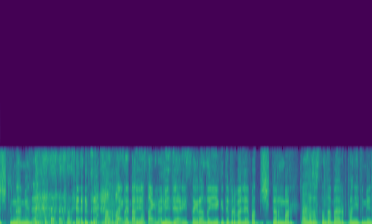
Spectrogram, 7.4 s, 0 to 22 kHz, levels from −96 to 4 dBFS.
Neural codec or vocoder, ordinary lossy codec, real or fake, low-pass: none; none; real; 7.2 kHz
